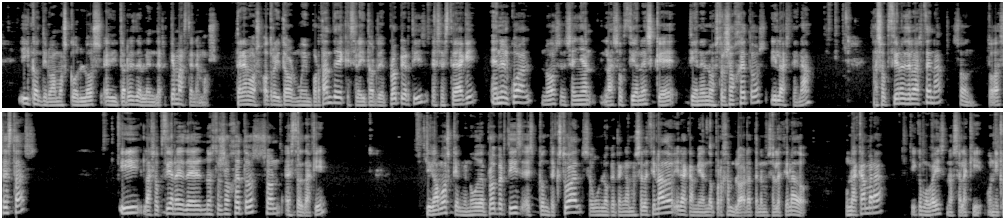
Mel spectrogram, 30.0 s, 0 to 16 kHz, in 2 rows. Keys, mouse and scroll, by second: 26.6 click.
